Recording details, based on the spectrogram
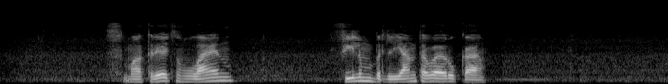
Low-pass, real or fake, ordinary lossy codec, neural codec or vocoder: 7.2 kHz; fake; MP3, 32 kbps; vocoder, 44.1 kHz, 128 mel bands every 512 samples, BigVGAN v2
